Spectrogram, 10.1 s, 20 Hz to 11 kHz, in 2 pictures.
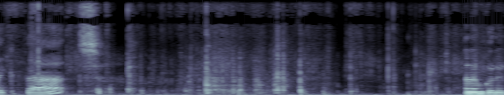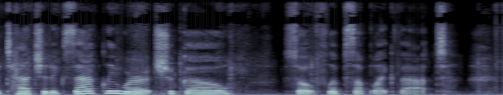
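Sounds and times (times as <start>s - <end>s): paper rustling and crinkling: 0.0s - 7.7s.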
